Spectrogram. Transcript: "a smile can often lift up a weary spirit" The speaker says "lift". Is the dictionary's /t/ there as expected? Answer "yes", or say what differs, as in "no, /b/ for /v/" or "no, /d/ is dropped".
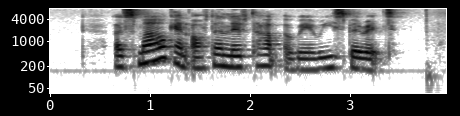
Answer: yes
